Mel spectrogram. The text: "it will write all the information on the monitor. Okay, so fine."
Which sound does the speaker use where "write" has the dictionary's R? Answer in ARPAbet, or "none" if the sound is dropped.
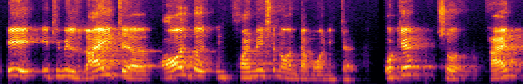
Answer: R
